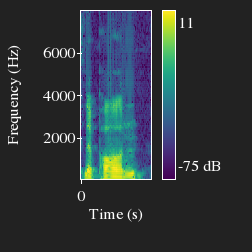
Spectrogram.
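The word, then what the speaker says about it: Nippon: stack exchange that since the pronunciation of the Japanese word in Japan is nepon um and if Japan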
